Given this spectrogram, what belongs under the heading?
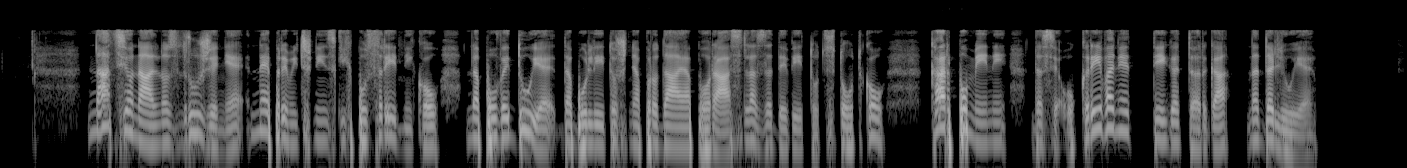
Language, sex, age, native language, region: Slovenian, female, 30-49, Slovenian, Central Slovenia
